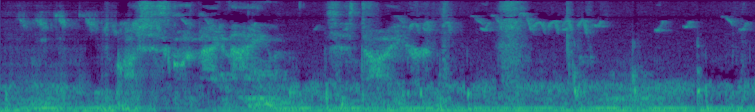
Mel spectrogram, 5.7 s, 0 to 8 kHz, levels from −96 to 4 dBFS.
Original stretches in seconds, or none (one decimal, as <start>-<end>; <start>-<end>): 1.2-5.7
